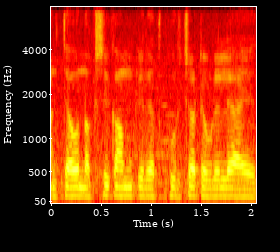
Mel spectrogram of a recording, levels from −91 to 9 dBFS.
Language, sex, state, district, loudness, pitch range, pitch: Marathi, male, Maharashtra, Mumbai Suburban, -15 LUFS, 125-135 Hz, 130 Hz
